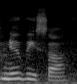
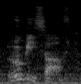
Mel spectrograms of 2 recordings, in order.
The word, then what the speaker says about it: Ubisoft: What is Nubisoft? Ubisoft. Woo! Do they spell it like N-O-O-B soft? No, it's UBI soft.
